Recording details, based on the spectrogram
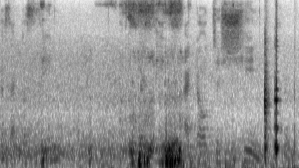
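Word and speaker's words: ش: আছে সিনের ক্ষেত্রে কোনো দাঁতের প্রয়োজন নাই বিপরীত শিন হচ্ছে জিহ্বার মধ্যখান তার বরাবর উপরে তালুতে গিয়ে লাগবে এরপরে উচ্চারণ হবে শিন শিন শিন আমাদের প্রথম দুইটা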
